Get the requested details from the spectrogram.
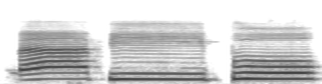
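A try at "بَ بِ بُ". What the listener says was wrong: Jadi huruf ba itu makhorijul huruf ba itu kan bertemunya dua bibir dalam ba. Ya, jadi jangan dilipat ba. biasa aja. Ba. Ba bibu.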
